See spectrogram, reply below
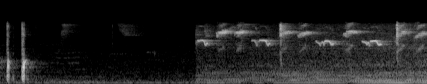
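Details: White-rumped shama, played to stir a kept bird into eager singing. After two sharp clicks and a near-silent pause, a quick stream of high, sweet chirps and twittering phrases runs continuously to the end over a faint low hum.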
